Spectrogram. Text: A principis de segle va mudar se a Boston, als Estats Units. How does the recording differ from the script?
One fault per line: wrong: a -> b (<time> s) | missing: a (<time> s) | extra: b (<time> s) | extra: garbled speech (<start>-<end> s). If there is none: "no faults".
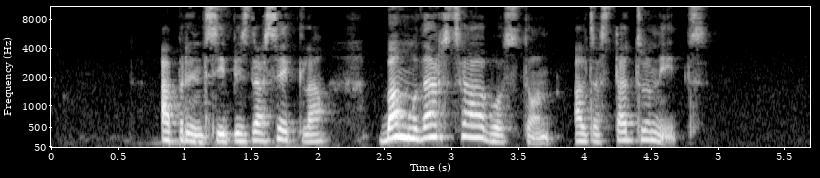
no faults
